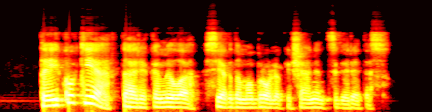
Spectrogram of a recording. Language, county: Lithuanian, Kaunas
